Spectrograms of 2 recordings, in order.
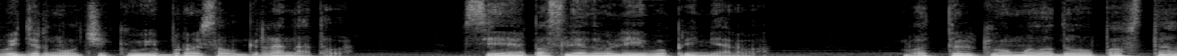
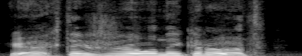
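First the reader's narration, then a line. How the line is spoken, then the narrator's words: Yelled. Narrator (Russian): заорал Клим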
